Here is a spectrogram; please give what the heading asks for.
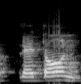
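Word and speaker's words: Πλάτων: और ये जो अंग्रेजी वाले हैं वो सॉक्रेटीज और प्लेटो कहते हैं। उसका सही उच्चारण लगभग प्लेटोन ऐसा कुछ है।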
